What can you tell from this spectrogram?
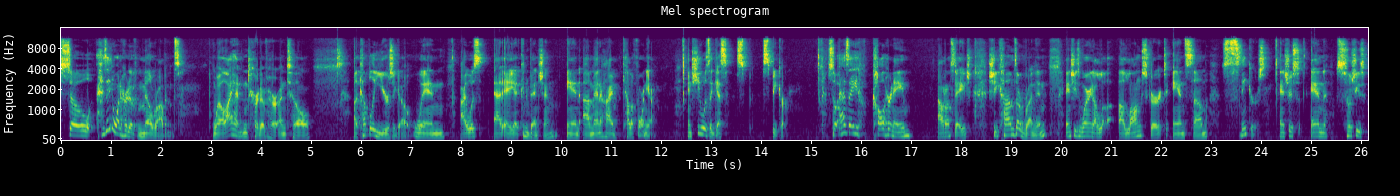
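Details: Stuttering in an adult man with daily fluency struggles who uses a self-help book to cope with his stutter.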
